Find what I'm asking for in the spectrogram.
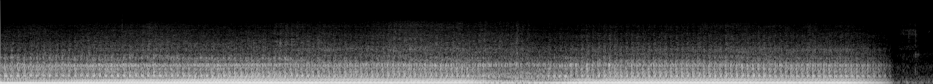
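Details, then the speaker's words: Car started after a hard drive and race, rough idle with a steady low throb about three pulses a second and a repeating knock underneath; owner identifies rod knock, bottom-end problem. "i started up i'm like i know what that sounds like i know what that sounds like hashtag rodnock baby that's what i'm talking about okay uh yeah so it was rod knocking"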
